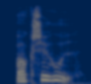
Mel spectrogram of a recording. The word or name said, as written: oksehud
